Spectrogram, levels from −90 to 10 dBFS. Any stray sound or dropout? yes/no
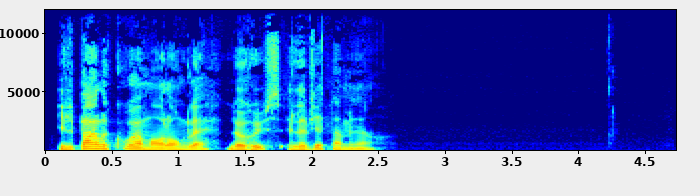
no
